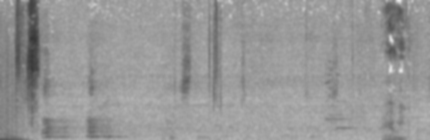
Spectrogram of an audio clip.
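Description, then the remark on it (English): A dog barks in a courtyard a few times with long gaps between, the sharp barks ringing a little as if outdoors, over a steady low background hum after a loud thump at the start. “It's like they're all in the one spot, one courtyard. We got dogs.”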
